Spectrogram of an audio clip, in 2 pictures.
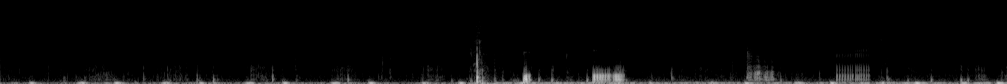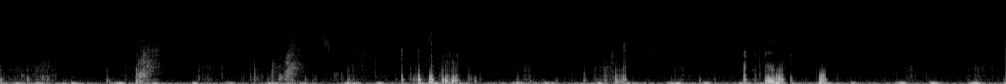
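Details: Steady, slow, muffled heartbeat thumps with occasional gurgling stomach sounds over a low hum, heart and abdominal sounds recorded at the same time; heartbeat with bowel sounds.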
